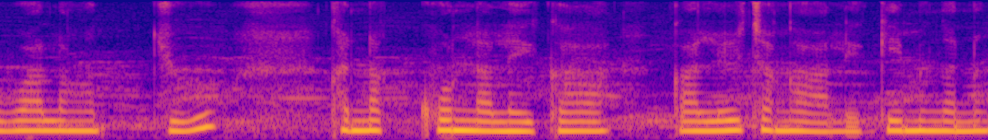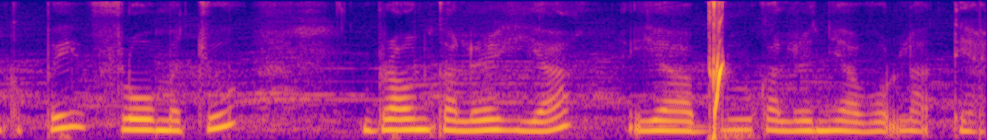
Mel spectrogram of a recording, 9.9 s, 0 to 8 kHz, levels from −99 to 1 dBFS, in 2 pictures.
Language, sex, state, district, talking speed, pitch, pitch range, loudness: Wancho, female, Arunachal Pradesh, Longding, 150 wpm, 210 Hz, 205-225 Hz, -23 LUFS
